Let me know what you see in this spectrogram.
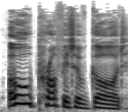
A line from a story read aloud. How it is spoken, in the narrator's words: he cried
